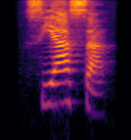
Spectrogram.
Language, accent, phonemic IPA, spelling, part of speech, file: Swahili, Kenya, /siˈɑ.sɑ/, siasa, noun, Sw-ke-siasa.flac
- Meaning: politics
